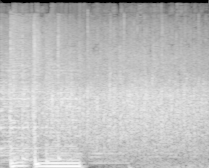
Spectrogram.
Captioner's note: applause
